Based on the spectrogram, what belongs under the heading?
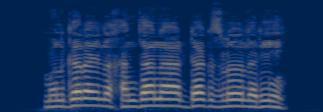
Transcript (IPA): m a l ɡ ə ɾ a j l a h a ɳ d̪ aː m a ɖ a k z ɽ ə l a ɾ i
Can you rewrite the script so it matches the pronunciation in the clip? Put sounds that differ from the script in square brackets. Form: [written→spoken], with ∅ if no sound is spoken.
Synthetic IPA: m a l ɡ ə ɾ a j l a [h→x] a [ɳ→n] d̪ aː [m→n] a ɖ a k z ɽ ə l a ɾ i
